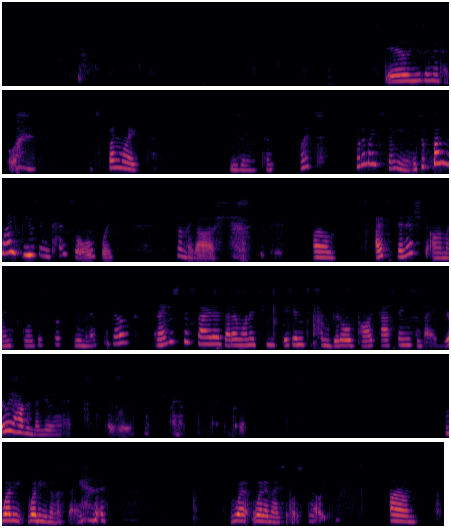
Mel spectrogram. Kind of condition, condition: fault, background noise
